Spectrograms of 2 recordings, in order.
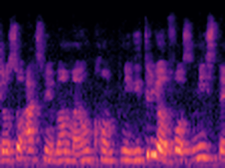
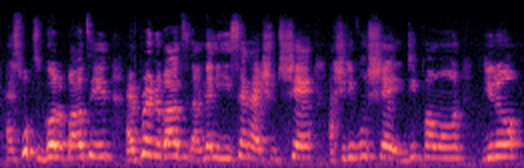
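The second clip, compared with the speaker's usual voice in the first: higher, louder earnest imitation; imitating Stephanie; 6 semitones higher, 7 dB louder than usual. Host mimicking her friend's earnest account of praying, higher and louder. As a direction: act her earnest testimony. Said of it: "She was like".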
